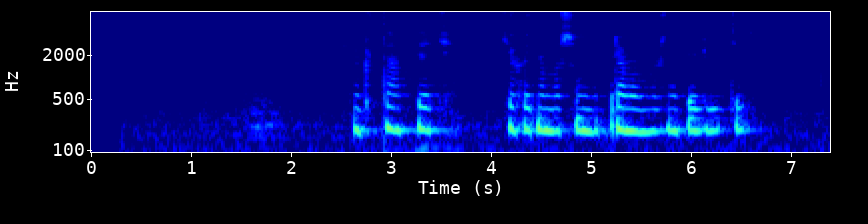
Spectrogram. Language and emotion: Russian, neutral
